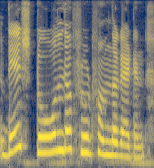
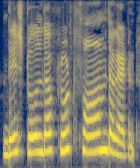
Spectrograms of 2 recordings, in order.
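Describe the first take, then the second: First: The word stole carries the main stress. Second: The word garden carries the main stress. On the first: The act was stealing. "मतलब उन्होंने चुरा लिया garden से fruit." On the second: The place stolen from was the garden. "मतलब उन्होंने garden से fruit चुरा लिया।"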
